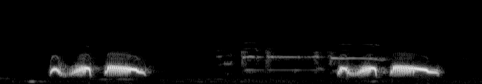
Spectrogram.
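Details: Lure recording of spotted dove cooing to make other doves call: two pairs of loud, rounded coo phrases separated by a pause holding a faint, steady, higher tone.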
